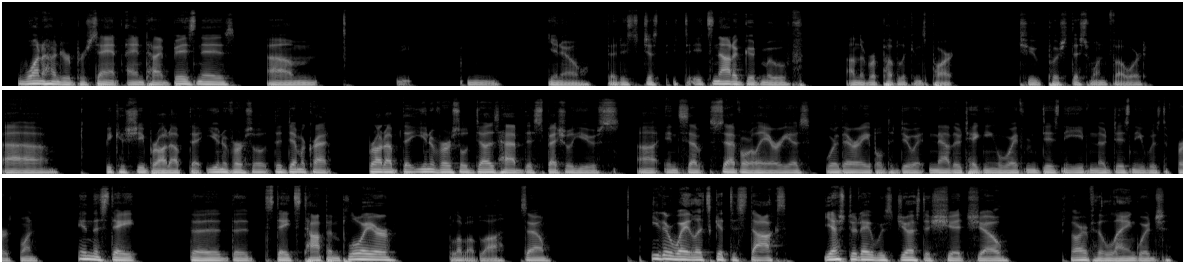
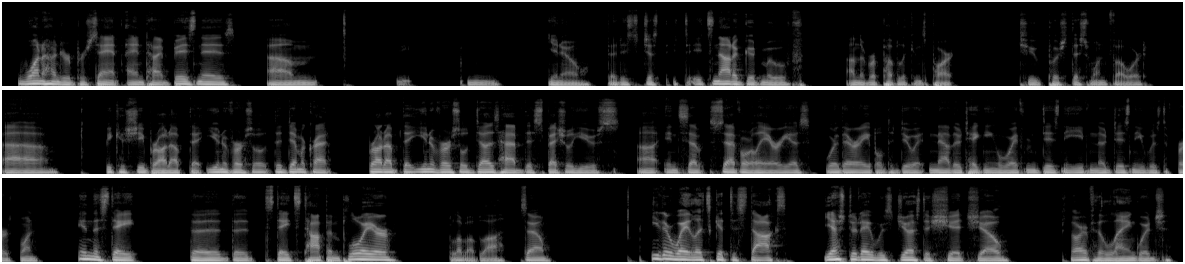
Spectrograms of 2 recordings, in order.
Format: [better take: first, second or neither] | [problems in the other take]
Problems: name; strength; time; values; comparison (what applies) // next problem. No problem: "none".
neither | none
